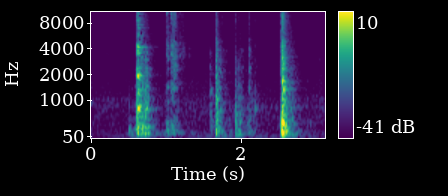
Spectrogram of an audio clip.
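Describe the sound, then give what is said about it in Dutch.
Several sharp clinks and clatters of dishes and cutlery knocking together as someone does the washing up, irregularly spaced over a few seconds, moderately loud, with no talking. “Hè, want ja, ik zit er ook alleen maar tegen mijn eigen ontklappen terwijl ik mijn afwas doe.”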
